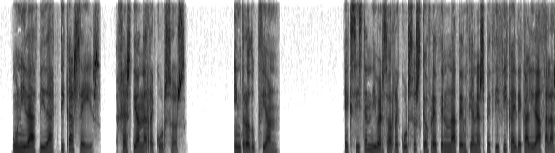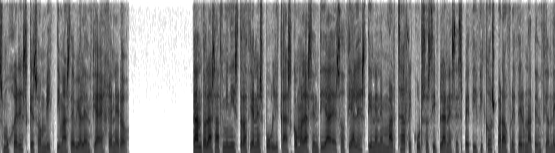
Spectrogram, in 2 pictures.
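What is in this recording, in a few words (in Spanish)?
e-learning, Spain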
